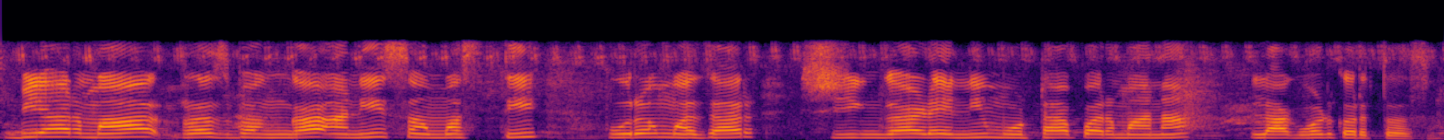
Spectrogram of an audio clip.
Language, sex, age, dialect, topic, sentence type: Marathi, female, 18-24, Northern Konkan, agriculture, statement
